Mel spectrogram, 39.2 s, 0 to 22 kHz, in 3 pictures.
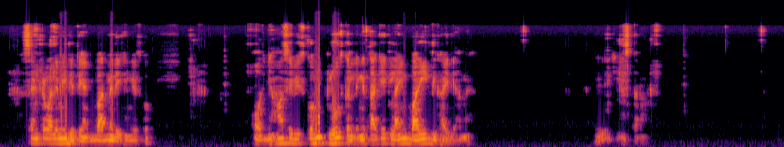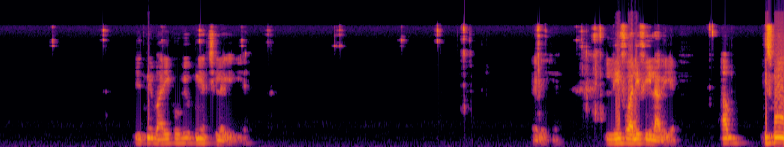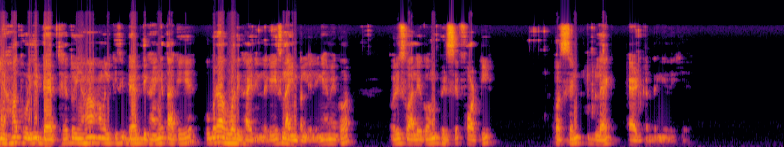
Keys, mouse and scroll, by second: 1.7-2.2 alt+scroll down 1, 4.6-8.9 drag, 8.9-9.6 scroll down 1, 11.6-20.2 drag, 20.2 space, 22.1 click, 22.5 shift+F2, 23.5 space, 26.5 scroll down 1, 27.5-29.3 scroll up 1, 29.8 click, 36.4 shift+Tab, 38.7-39.2 drag.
